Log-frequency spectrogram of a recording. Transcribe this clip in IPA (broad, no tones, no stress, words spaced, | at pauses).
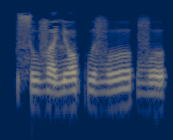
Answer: suvɐlʲɔ kʷevʊ | vʊ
